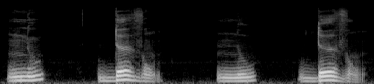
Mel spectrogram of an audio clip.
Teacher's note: You just pronounce this on, O-N, this nasal. Okay? And then the S, final S is not pronounced.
